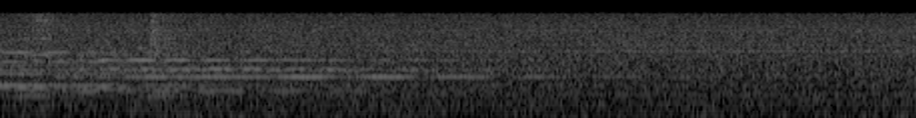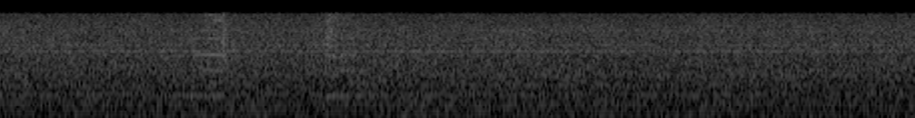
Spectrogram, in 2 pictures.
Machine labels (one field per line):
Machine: slide rail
